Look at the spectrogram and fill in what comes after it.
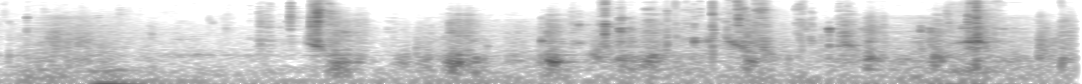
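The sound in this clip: Chewing of chanterelle mushroom: faint, soft, moist crunches and mouth sounds repeat steadily in many quick bites, with no talk.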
